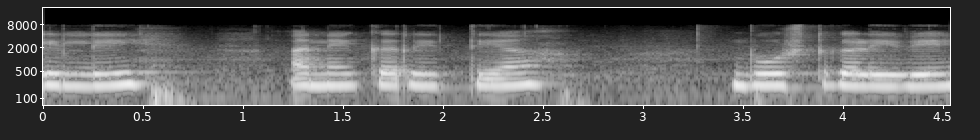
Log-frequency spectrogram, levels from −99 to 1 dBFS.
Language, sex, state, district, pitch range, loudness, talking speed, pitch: Kannada, female, Karnataka, Bidar, 210-220 Hz, -15 LUFS, 65 wpm, 215 Hz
